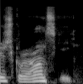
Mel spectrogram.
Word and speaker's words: Skoronski: he said at six, if all the linemen were off the board, he wouldn't mind going tackle and drafting Peter Skoronski.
